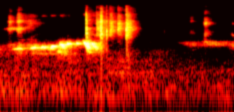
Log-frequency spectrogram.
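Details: White-rumped shama at night: a smooth rising whistle leads into a brief harsh, scratchy burst, then near silence and a faint final note.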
